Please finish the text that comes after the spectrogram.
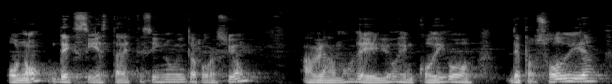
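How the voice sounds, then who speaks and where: Guy podcasting, slow and careful, lots of "eh", lowish voice. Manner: slow, deliberate, with many fillers and restarts; acts out example phrases in a raised, sing-song pitch. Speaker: podcast host. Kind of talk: explanatory podcast talk.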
